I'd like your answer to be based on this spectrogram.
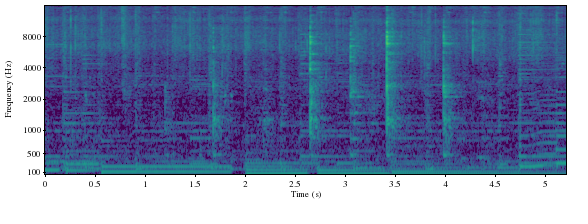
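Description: Dry chutney ingredients for vada pav fry in a pan with a quiet sizzle and repeated spatula scrapes and knocks, partly covered by prominent background music.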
